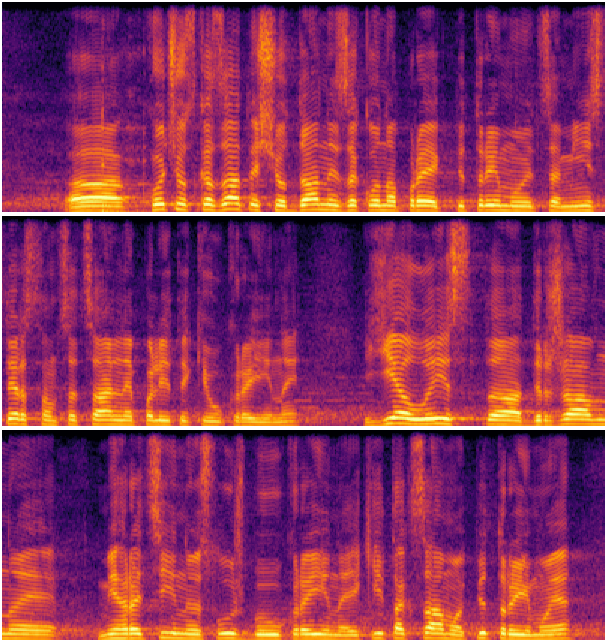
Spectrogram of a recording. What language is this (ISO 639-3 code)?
ukr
